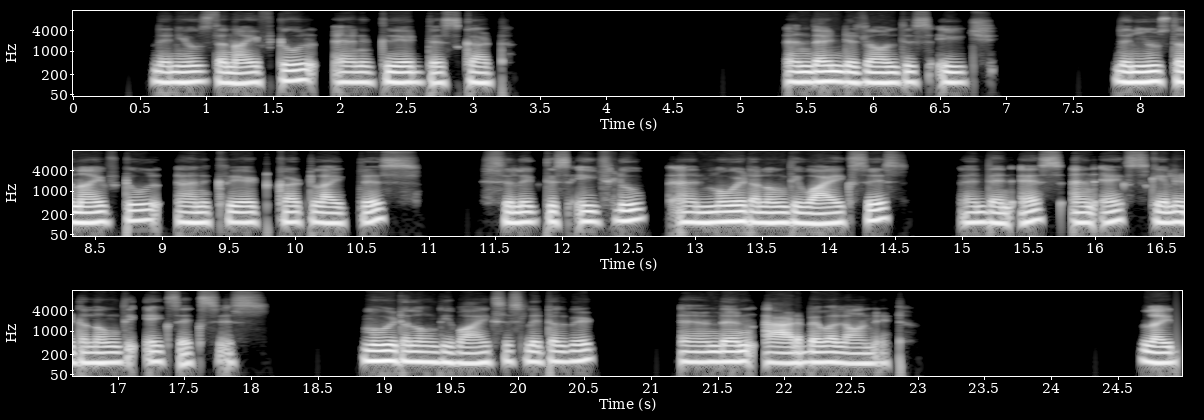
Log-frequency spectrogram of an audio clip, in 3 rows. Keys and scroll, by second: 0.1 1, 1.9-5.5 typing, 6.3 ctrl+x, 8.5-11.3 typing, 14.8 s, 15.6 x, 21.6 ctrl+b.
